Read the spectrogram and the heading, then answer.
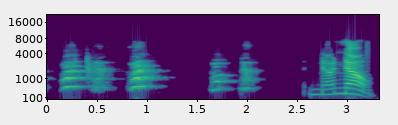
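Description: A dog barks in a few sharp, uneven bursts, then lets out a longer, drawn-out yelp that rises and falls in pitch.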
